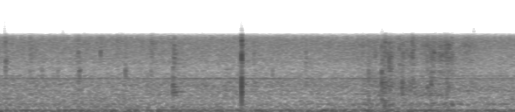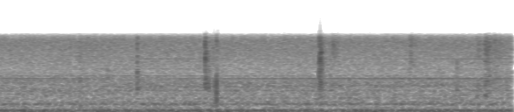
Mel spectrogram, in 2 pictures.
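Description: Box turtle's claws clicking on a tile floor as it walks: a few scattered sharp taps over a steady low hum.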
